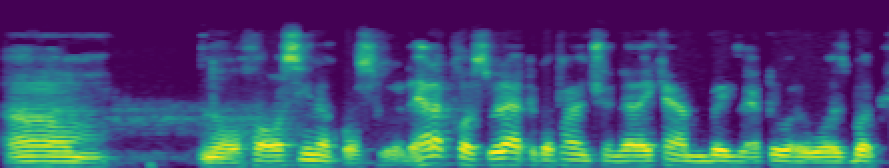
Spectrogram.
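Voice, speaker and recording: A man from Anguilla, a soca artist chatting casually in an interview, relaxed and hesitant, often repeating words while he thinks. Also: lowish voice, fast, husky, dull audio. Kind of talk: casual interview over a live video call. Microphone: phone on a live video stream.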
